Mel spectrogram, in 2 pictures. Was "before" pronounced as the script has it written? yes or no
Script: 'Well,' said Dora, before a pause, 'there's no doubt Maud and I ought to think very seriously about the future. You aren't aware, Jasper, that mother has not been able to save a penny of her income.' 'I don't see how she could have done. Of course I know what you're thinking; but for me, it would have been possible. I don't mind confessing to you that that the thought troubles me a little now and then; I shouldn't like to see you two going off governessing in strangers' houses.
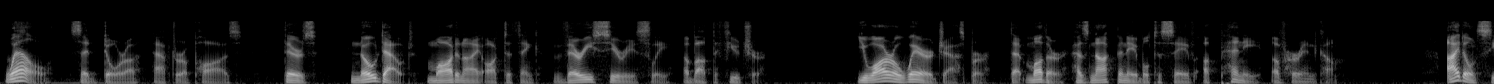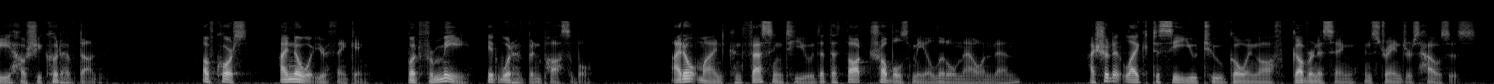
no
